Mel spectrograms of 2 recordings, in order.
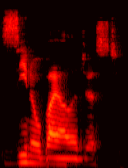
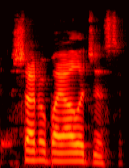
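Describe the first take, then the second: First: The word begins with a z sound. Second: The word begins with a sh sound. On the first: "in an American pronunciation" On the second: "he said shinobiologist"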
